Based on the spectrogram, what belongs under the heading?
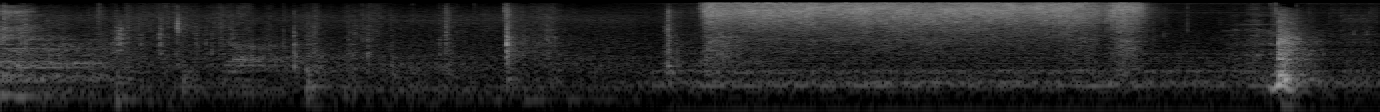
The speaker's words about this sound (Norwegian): Underkårspray i dag, tror jeg.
